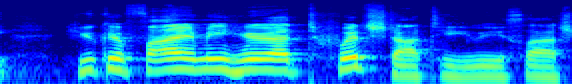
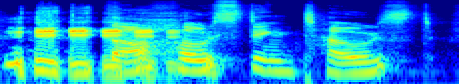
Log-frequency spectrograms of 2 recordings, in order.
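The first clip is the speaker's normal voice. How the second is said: drawn-out mock announcement; 8 dB louder, much slower than usual. Real, not acted. Host mock scolding chat.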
